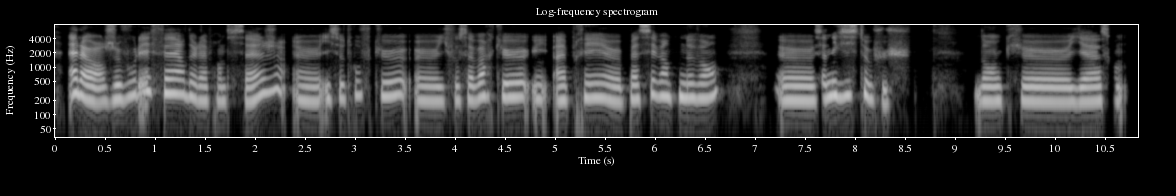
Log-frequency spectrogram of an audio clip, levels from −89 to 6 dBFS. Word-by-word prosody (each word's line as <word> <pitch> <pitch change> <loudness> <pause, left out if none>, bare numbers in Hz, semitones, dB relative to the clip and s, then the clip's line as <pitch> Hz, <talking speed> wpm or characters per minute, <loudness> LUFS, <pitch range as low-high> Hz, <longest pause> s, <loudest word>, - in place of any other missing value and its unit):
Alors, 210 -9 +6
je 200 +2 0
voulais 245 +8 +1
faire 280 -3 +3
de 240 - 0
l'apprentissage, 195 - -2 0.2
heu, 195 -2 -1
il - - -3
se 215 +1 -3
trouve 255 +5 -7
que, 250 +2 -1
heu, 195 -1 -1
il 190 - -2
faut 200 +1 -6
savoir 215 +5 0
que, 235 0 +2
heu, - - -4
i 210 - -4
après, 210 +1 0
heu, 185 - -1
passer 210 +7 +1
29 230 -2 +1
ans, 245 +8 -1 0.6
heu, 200 0 +3
ça 220 - -3
n'existe 255 +2 +3
plus. 170 -4 -7 0.6
Donc 195 0 -1
heu, 185 -1 +2
il 185 - -2
y 185 - +2
a 190 +1 +2
ce 195 - -6
qu'on 190 -1 -7
210 Hz, 190 wpm, -25 LUFS, 195-240 Hz, 0.6 s, Alors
